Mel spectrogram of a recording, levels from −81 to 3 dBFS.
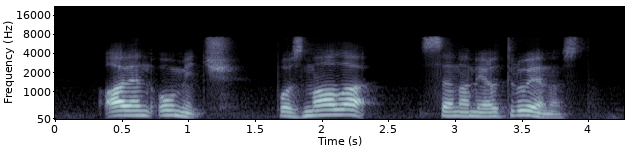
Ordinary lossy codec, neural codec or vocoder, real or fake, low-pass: none; codec, 16 kHz, 0.3 kbps, FocalCodec; fake; 7.2 kHz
